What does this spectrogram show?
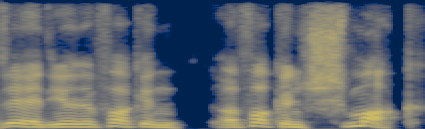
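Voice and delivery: put-on Portuguese accent. Telling a story about when they were younger, the speaker voices an older cousin: imitating Joe's Portuguese accent. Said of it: "so I'm gonna try to do his his uh, his voice".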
